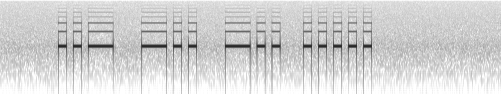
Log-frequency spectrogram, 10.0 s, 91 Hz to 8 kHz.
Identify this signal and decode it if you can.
Morse code (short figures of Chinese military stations), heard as a keyed tone, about 8 wpm, 890 Hz. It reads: 2885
